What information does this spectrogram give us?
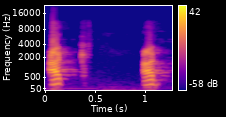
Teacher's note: یہ زبان کی جڑ یہاں لگنے کی وجہ سے یہ آواز موٹی ہو گئی تھی، اور اس میں قلقلہ بھی تھا. کاف میں ایک تو آواز باریک ہے اور دوسری ہے اس میں آواز بند ہو جاتی ہے. اک، مکمل آواز بند ہو جائے گی اک.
